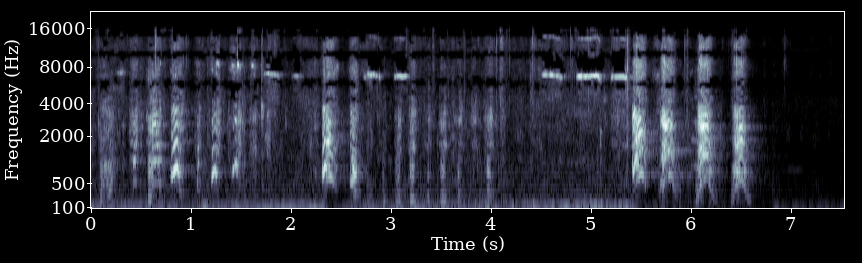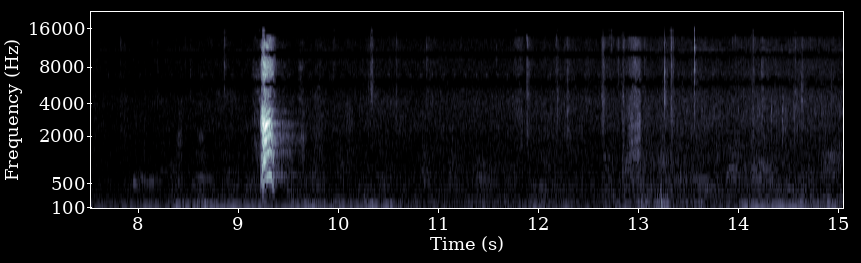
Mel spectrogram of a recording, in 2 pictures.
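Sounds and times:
dog barking: 0.0 - 1.6, 2.3 - 2.8, 5.4 - 6.7, 9.2 - 9.6.

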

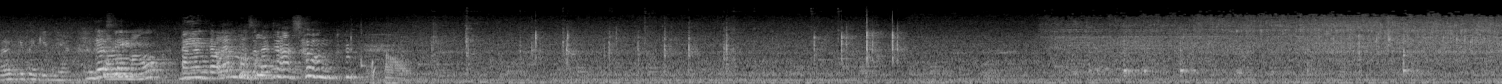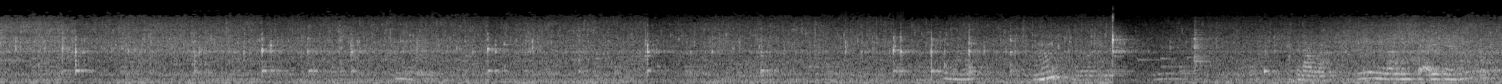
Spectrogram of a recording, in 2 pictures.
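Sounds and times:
paste sizzling in hot oil: 10.4 - 26.2.

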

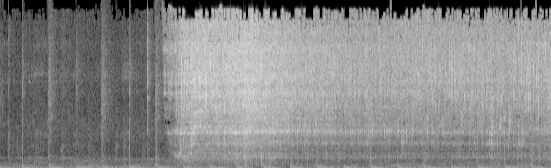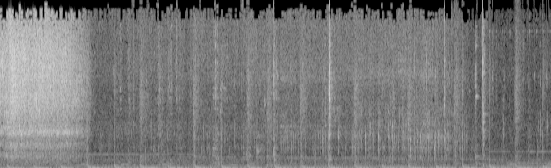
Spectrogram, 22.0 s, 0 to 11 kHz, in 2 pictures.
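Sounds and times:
background music with low beat: 0.0 - 22.0
oil sizzling deep-frying: 3.2 - 22.0.

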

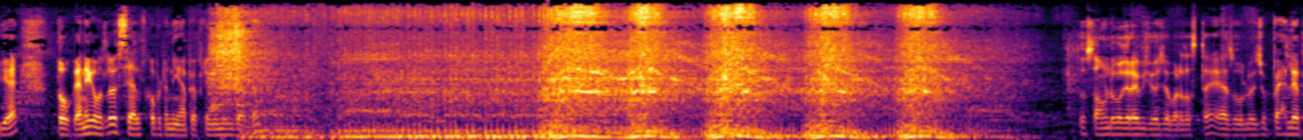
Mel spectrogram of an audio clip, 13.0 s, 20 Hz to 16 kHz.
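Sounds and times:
motorcycle engine idling and revving: 2.1 - 10.4.

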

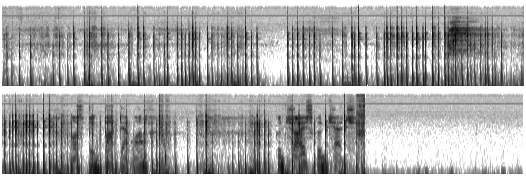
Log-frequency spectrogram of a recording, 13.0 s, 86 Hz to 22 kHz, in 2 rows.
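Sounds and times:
footsteps on grass and dirt: 0.0 - 3.2, 5.6 - 11.1
camera jostling: 0.0 - 11.1.

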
